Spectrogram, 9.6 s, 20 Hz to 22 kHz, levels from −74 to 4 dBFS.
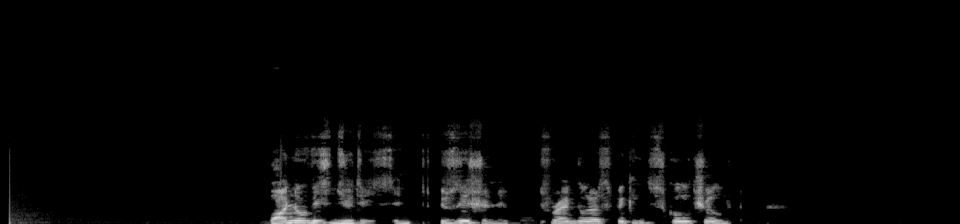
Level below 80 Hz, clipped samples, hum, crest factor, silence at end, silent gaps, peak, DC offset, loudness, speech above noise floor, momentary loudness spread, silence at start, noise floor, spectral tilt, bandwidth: -60 dBFS; under 0.1%; none; 20 dB; 2.3 s; none; 0 dBFS; under 0.1%; -18 LUFS; 60 dB; 15 LU; 2.7 s; -77 dBFS; -5.5 dB/octave; 9.6 kHz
